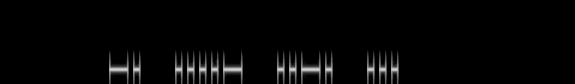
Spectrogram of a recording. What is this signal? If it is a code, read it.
Morse code, heard as a keyed tone, about 20 wpm, spaced as for 15 wpm, 700 Hz. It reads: N4FS
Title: 161 Lesson 26g - Letter g - Call Signs 20wpm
